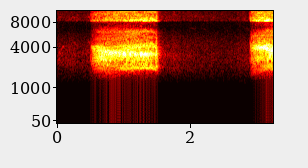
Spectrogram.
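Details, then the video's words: Azure-winged magpie: a one-second grating, raspy screech, then a quiet pause of over a second, then a second identical rough call begins. "Как поёт Сорока голубая (Cyanopica cyana)"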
